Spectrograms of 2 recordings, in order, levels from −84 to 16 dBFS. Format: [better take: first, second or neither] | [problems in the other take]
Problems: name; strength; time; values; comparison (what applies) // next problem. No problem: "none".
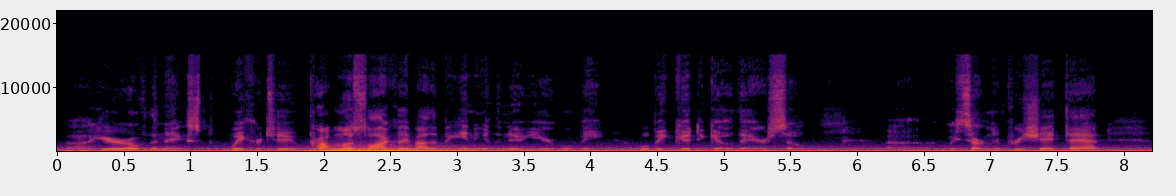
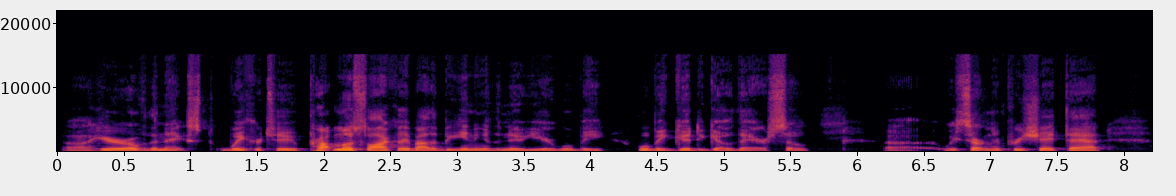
second | wind noise on the microphone; heavy; 7 dB below the speech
